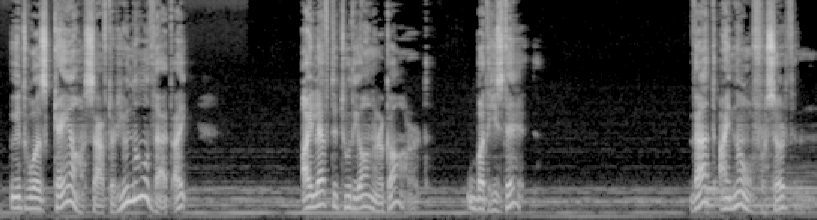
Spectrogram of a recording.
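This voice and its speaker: A man playing a proud, brooding young prince in an audio drama, curt and sardonic, with a Spanish accent. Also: mid-range voice. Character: brooding, proud young prince, defensive about his dead brother.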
